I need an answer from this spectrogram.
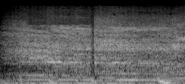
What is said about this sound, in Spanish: así suena el coche de Fernando Alonso, el Aston Martin, con el que el piloto español va a rodar esta temporada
